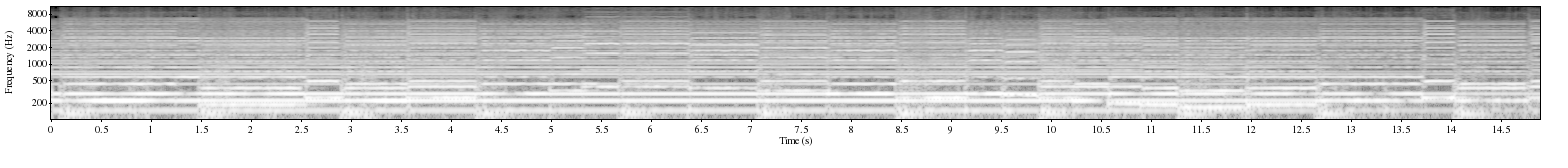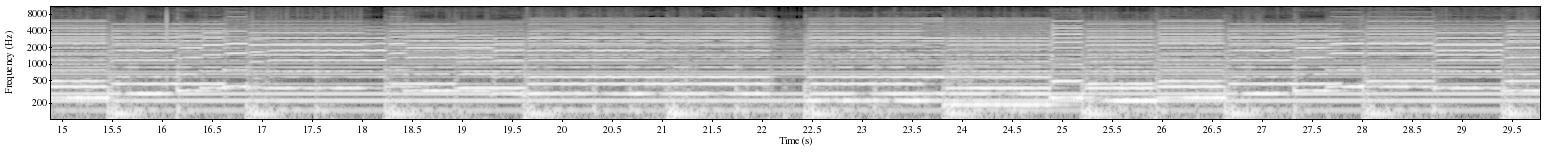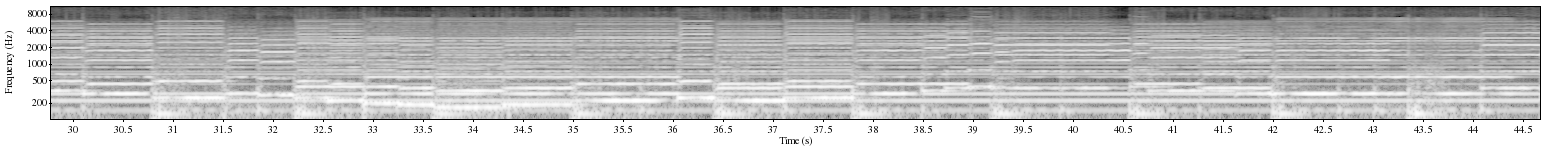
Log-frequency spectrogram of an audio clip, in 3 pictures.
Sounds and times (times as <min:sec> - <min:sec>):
Violin, fiddle: 0:00.0 - 0:44.6.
